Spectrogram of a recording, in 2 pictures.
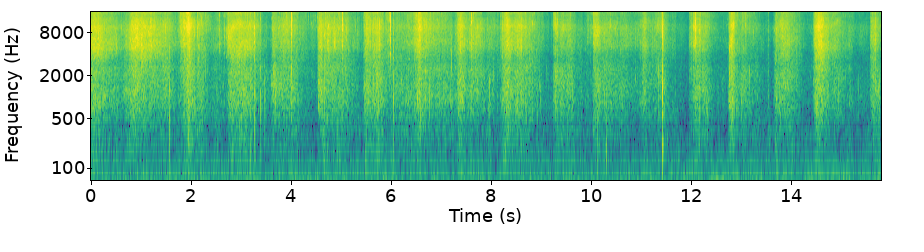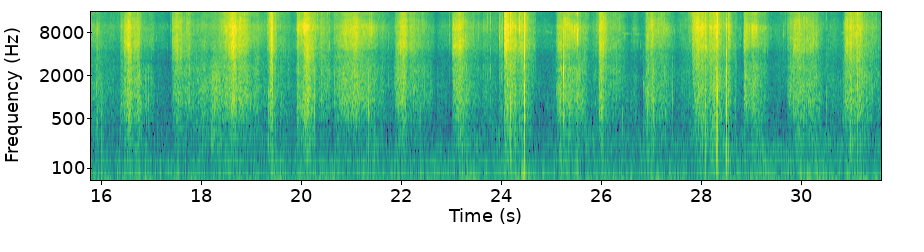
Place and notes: Chaumont-Gistoux, Belgique - Dead leaves
Walking in a thick mat of dead leaves in a quiet forest.
Chaumont-Gistoux, Belgium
